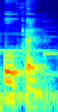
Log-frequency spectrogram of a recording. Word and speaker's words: open: temps des anglais oui on utilise la prononciation anglaise open oui open de france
